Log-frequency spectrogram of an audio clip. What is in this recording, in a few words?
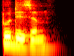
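"buddhism", English, British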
